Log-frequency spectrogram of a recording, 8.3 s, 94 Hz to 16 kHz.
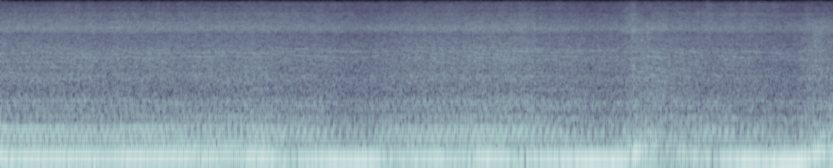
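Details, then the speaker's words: Rebuilt Chevy 283 V8 at idle, restarted after a vacuum problem at the carb screw; steady even low rumble with a brief rev blip, temperature already about 180; sounds better, normal idle. "now we're going to try it again all right here we go let's start it up sound better"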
